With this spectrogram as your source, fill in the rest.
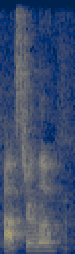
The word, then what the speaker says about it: Osterloh: going to stick with aslo it's pronounced just like it's spelled y beautiful uh so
